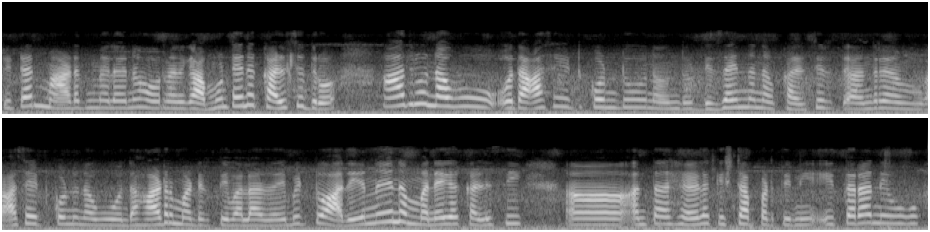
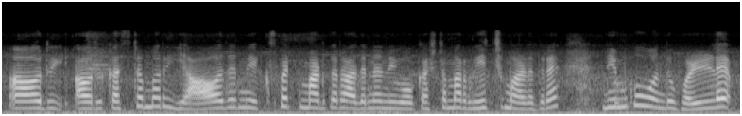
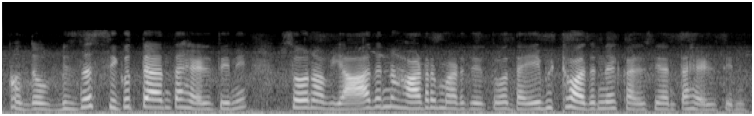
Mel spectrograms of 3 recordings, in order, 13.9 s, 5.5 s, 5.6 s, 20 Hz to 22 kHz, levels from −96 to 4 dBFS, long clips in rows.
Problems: background sounds at intervals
